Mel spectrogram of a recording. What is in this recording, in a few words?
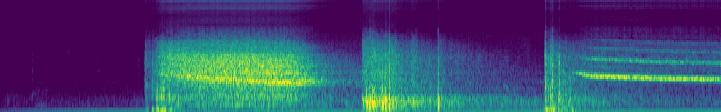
Fire Work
